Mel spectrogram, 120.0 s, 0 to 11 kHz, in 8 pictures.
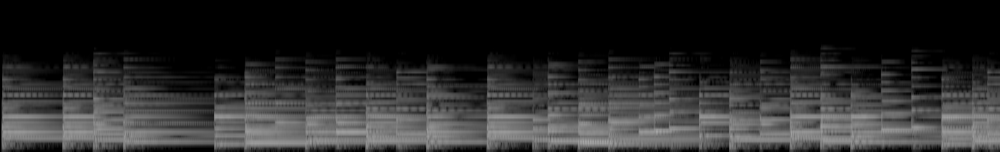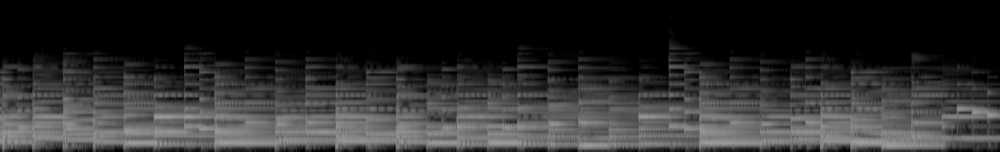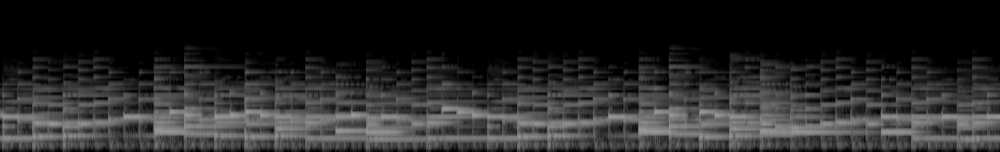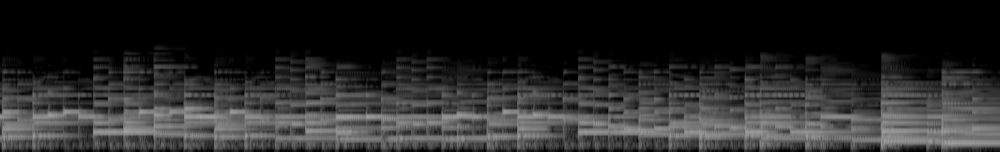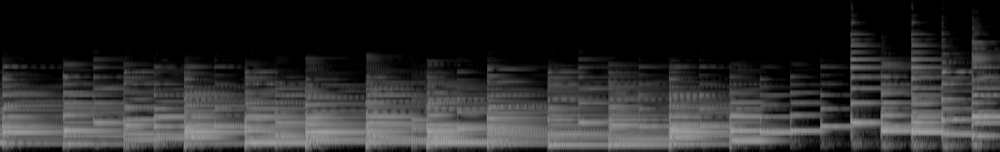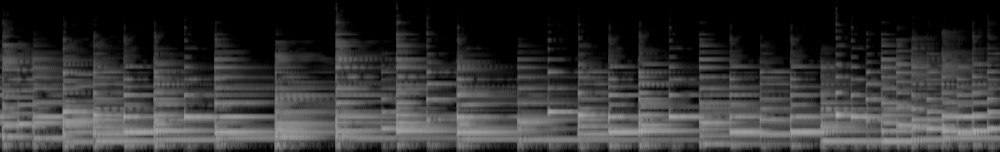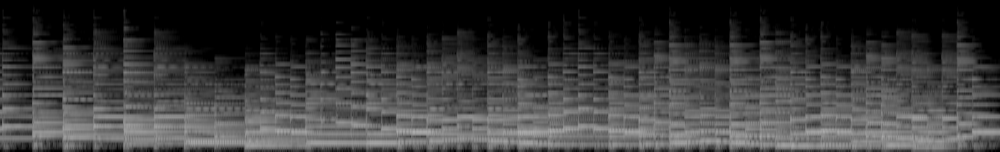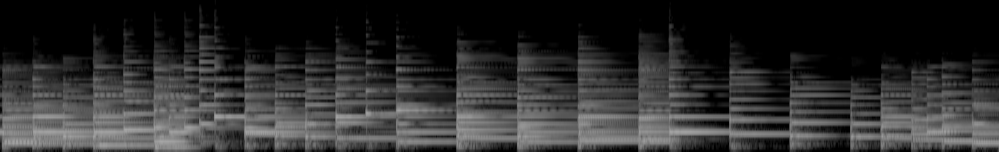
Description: No parts available for this pieces as it is for solo piano.
A minor (Sounding Pitch) (View more A minor Music for Piano )
Moderato =66
2/2 (View more 2/2 Music)
Piano  (View more Intermediate Piano Music)
Classical (View more Classical Piano Music)
chauvet_offertoire_noel_PNO.mp3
